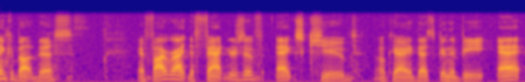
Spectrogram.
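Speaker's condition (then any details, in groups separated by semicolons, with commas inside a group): No condition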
